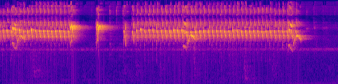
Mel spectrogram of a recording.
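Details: Cucak kinoi leafbird giving a spicy 'tembakan' song filling: long runs of very fast, high, buzzy trilled chatter broken by sharp whistled accents, almost continuous for four seconds, with a steady thin whine behind.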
